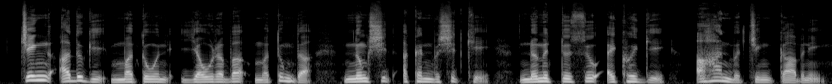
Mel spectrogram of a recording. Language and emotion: Manipuri, neutral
